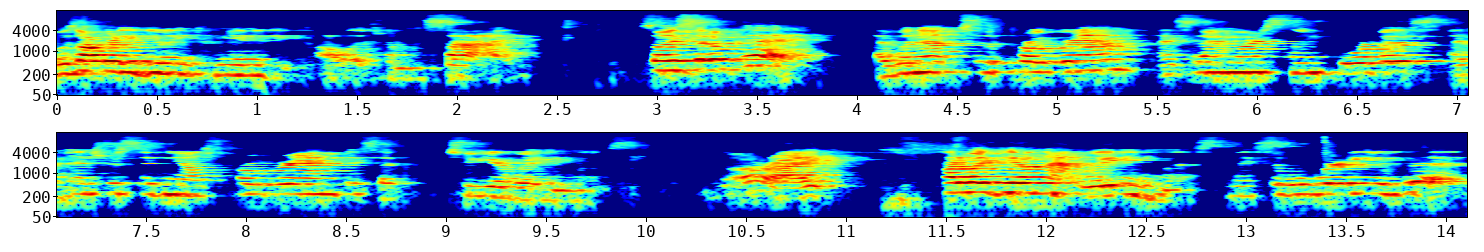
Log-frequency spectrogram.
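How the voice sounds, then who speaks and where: Lively intonation and big swings in loudness mark this woman's high voice. She talks at a fairly quick pace in an American accent. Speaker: radiologic technologist. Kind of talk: speech to an audience.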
